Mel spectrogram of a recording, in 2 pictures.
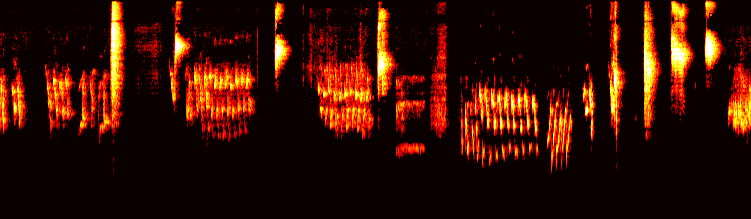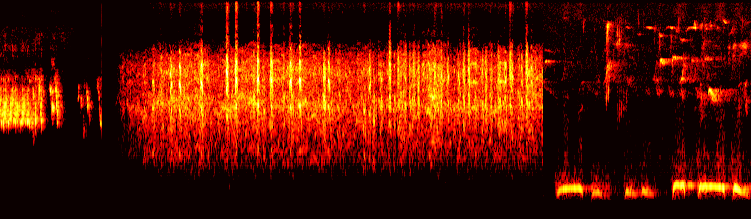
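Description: Quail chicks peeping in short bursts of high chirps, building about halfway into a dense, continuous chirping chorus. Near the end this gives way to feral pigeons cooing low and repeatedly.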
